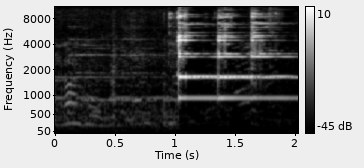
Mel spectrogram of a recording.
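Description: A hanging temple bell rung by hand. A ringing tone carries on from an earlier strike, then the bell is struck about a second in and three more times in quick succession, about three strikes a second, each leaving a clear ringing tone.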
